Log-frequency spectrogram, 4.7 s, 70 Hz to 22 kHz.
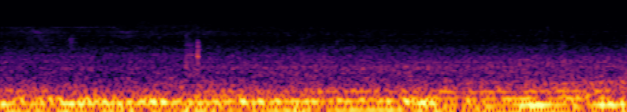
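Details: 2008 Jeep Patriot, 191K miles, on a road test drive at about 60 mph after replacing a failing coil pack and clearing the cylinder 4 misfire and intake runner control valve codes: low, even engine drone under road noise, no stumble or misfire; running smoothly.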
